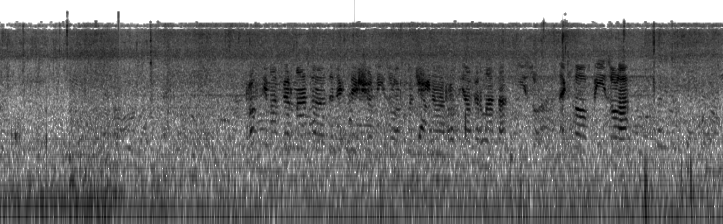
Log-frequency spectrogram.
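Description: Steady low rumble of a boat's engine with some wind on the microphone, and people's voices talking from about four seconds in until near the end. A brief knock just before the end.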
